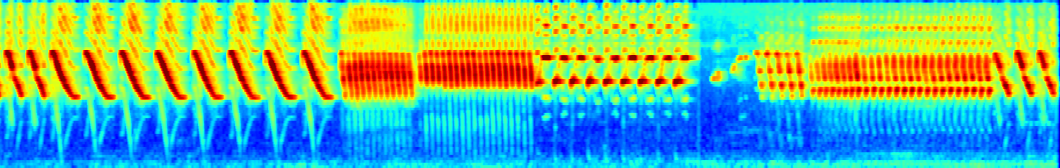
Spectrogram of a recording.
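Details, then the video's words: Kenari Nusantara canary in continuous 'gacor' song, played as a master for birds learning to sing: repeated downward whistled sweeps, dense buzzy trills, a crackling rattle, a short pause, then more trills and sweeps. "Suara Burung Gacoran Kenari Nusntara, untuk Masteran Belajar Bunyi"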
